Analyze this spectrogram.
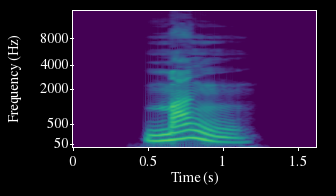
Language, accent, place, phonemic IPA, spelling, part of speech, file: German, Germany, Berlin, /maŋ/, mang, preposition, De-mang.ogg
- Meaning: among; amidst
